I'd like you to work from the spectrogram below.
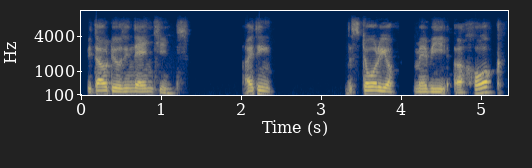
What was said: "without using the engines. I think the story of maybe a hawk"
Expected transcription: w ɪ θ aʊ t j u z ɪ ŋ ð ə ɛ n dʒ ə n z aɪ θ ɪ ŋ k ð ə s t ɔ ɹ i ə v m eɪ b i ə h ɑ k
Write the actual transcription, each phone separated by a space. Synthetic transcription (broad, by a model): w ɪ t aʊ t j u z ɪ ŋ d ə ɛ n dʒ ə n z aɪ t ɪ ŋ k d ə s t ɔ ɹ i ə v m eɪ b i ə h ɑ k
